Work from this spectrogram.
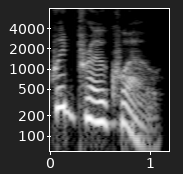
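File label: "quid pro quo", British English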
